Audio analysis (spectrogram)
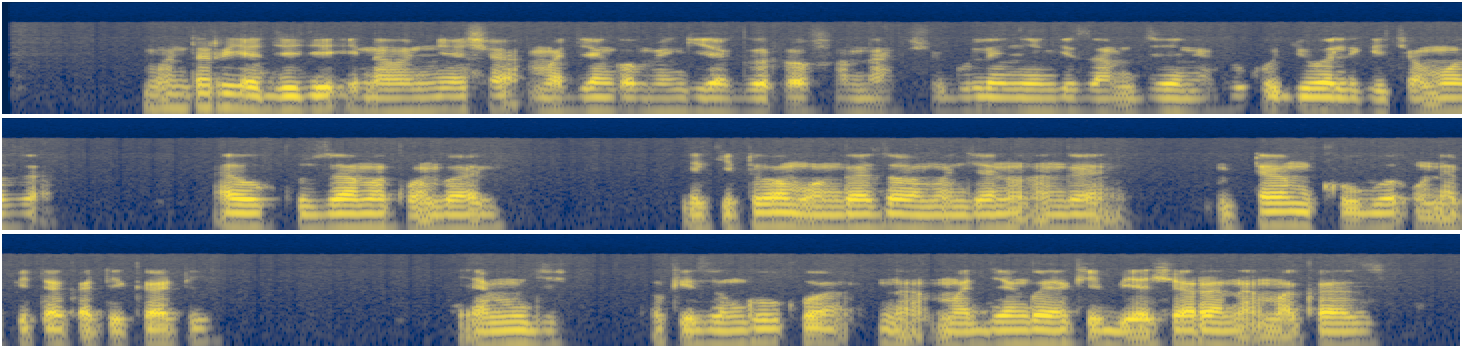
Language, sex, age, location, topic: Swahili, male, 25-35, Mombasa, government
